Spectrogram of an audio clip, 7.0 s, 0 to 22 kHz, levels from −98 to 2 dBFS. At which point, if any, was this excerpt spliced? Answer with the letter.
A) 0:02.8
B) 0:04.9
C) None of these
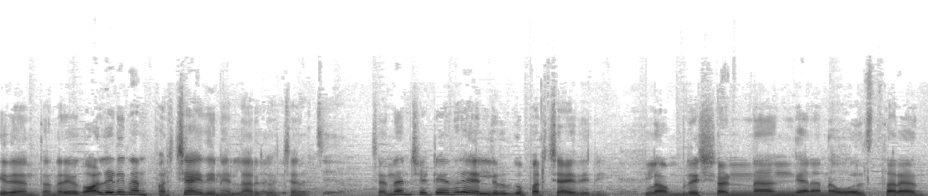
B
